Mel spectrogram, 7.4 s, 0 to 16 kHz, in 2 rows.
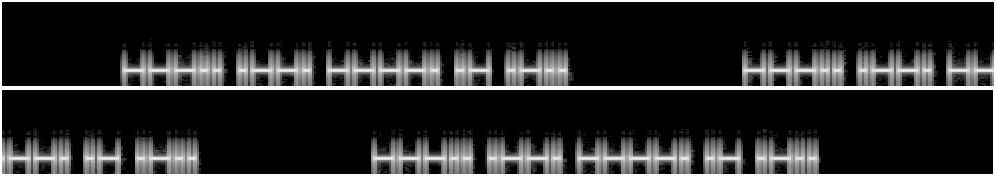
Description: Morse code, heard as a keyed tone, about 50 wpm, 700 Hz. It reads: 8P9AL 8P9AL 8P9AL
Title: Call Signs Repeated 2x - 50wpm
